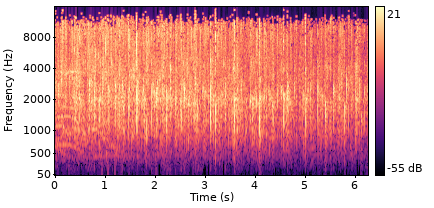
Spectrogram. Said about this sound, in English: If we can have the servers come on in, come on in, come on in. Everybody give them a nice round of applause.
